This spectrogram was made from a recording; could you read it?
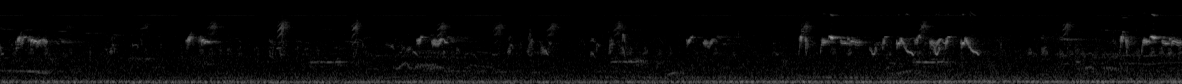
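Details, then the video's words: Red-whiskered bulbul recorded during trapping on 11 November 2016: faint, quick chirped and warbled notes, scattered in short bursts through the recording over a steady low rumble of background noise. "Bẫy chào mào lăng xăng- mau mỏ"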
